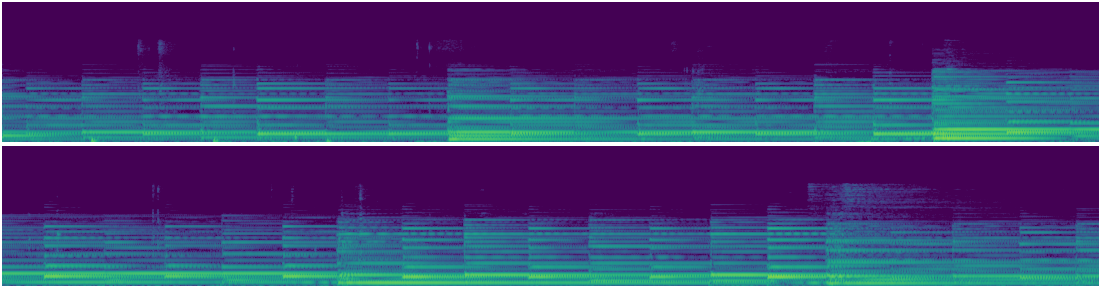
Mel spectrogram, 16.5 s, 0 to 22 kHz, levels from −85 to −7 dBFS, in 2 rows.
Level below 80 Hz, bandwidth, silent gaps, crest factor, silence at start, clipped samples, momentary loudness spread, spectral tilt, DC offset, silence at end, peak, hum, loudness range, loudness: -52 dBFS; 7.4 kHz; none; 16 dB; 0 s; under 0.1%; 9 LU; -9.5 dB/octave; under 0.1%; 0 s; -14 dBFS; none; 4 LU; -31 LUFS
